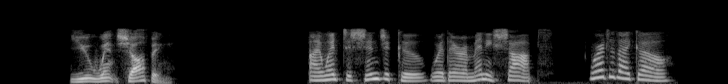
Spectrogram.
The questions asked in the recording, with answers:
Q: Where did I go?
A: You went to Shinjuku, where there are many shops.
